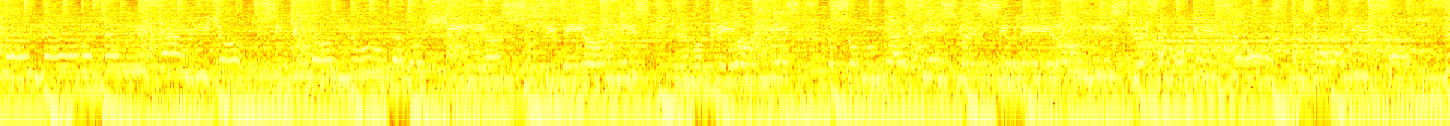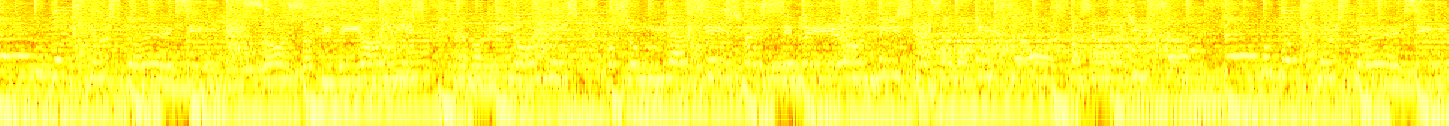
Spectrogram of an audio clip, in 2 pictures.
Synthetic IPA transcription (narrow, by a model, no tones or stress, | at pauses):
no | ne | mɐst̪emmisɐmiʝo | siɲɟinonu | d̪ɐðoç | i | ɐs | ot̪ivionis | t̪ɾemokɾionis | osomumɐzizmesivli | ɾonis | esɐnɐkɾiso | st̪osɐ | ʝiso | ðe | nupon | ust̪oeksi | ʝisosot̪ivi | onis | θemɐkɾiɾonis | posomuɲɐzismesimbli | ɾoniskesɐnɐkɾiso | st̪ɐsɐnɐʝipsɐ | θe | nupon | ust̪oeksi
